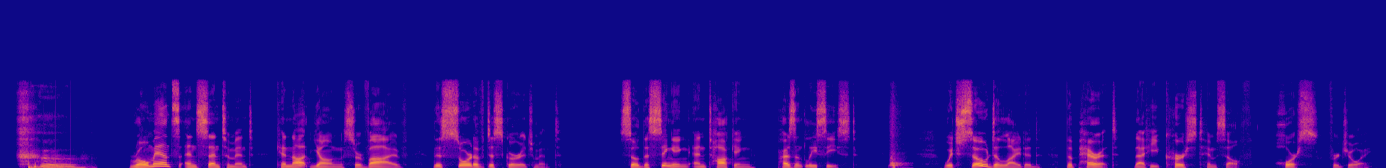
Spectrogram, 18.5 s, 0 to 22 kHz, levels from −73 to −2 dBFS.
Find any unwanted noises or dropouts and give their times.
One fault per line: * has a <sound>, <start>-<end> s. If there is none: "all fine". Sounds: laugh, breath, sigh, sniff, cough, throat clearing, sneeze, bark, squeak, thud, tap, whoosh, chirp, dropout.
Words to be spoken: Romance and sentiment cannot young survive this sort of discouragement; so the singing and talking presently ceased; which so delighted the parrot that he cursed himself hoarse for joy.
* has a sigh, 0.2-1.3 s
* has a whoosh, 11.8-12.2 s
